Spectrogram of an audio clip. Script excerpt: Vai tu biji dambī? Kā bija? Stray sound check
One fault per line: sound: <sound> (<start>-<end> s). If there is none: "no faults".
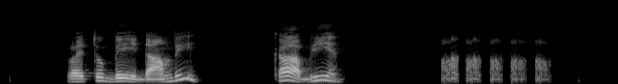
sound: laugh (4.4-5.5 s)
